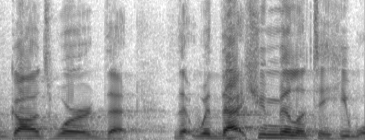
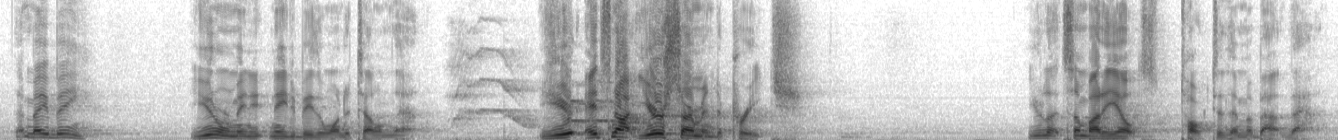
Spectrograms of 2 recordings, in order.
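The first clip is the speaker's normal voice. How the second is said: ordinary talk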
